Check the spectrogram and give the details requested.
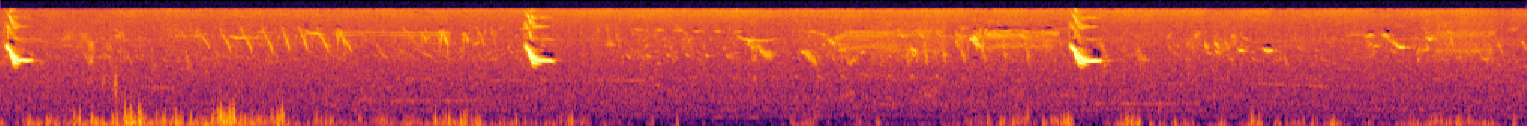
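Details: Chestnut-capped blackbird uttering two loud, sharp descending chip notes about four seconds apart over a steady hiss of background noise, with faint distant bird chatter and low rumbles.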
